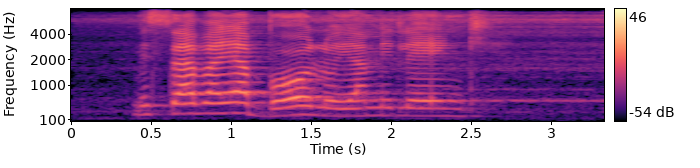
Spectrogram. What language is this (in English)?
Tsonga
